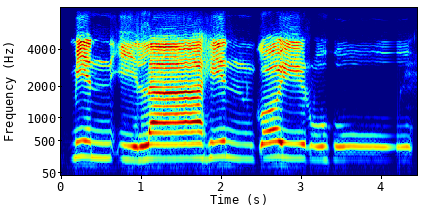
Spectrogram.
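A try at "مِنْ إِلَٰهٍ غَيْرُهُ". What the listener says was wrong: min ilahin ghairuhu. Bagus.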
